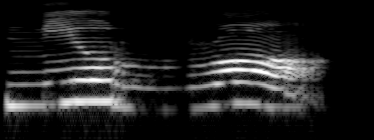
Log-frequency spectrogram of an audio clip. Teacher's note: What do I mean by heavy again is that you are supposed to raise the back part of your tongue when saying raw, and there is this rolling sound in raw. You're not supposed to over this raw sound, okay?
